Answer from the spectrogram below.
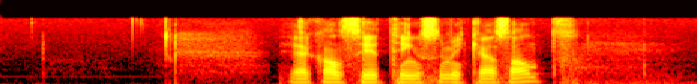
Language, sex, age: Norwegian, male, 34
